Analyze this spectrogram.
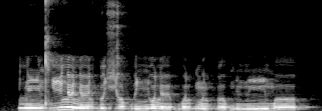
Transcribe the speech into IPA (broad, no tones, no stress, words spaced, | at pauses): lĩːdʎilɘ lɘːlɠɤçɤbɘ ɲolɘː bolɠũl ɠɤbĩ mĩːmɤː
